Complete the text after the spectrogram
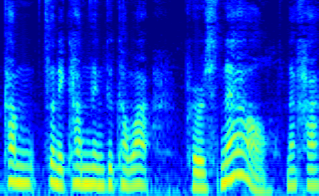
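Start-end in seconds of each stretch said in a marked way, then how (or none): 1.9-2.5 personnel with NEL lifted and stressed; stress on last syllable. Shown as a demonstration. Teacher introducing the other word, "personnel" stressed on NEL. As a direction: push the final NEL of "personnel". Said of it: "เราจะเน้นในพยางค์ที่สาม ตรง N E L".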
